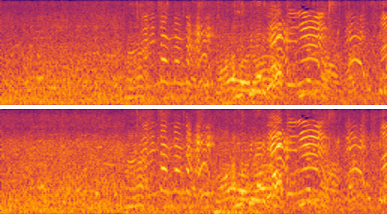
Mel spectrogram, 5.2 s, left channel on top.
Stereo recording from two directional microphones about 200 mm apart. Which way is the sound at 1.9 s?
55° right (ahead or behind).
